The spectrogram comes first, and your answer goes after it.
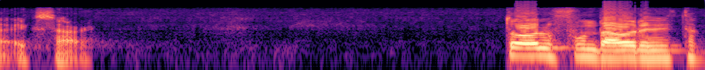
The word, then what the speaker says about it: Exar: que se llama exar que se escribe exar y tiene xr que en inglés se pronuncia exar todos los fundadores de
